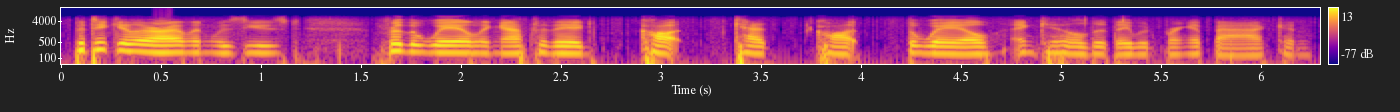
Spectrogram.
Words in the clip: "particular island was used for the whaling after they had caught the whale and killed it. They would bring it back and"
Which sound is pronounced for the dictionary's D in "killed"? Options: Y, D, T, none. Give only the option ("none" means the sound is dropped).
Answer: D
